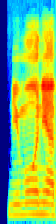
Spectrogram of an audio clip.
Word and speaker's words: pneumonia: Streptococcus pneumonia, P is silent here.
